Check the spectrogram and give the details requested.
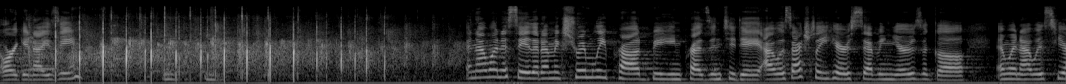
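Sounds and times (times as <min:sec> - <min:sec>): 
speech: 0:00.0 - 0:02.3, 0:04.7 - 0:10.6
audience applause: 0:00.0 - 0:04.7.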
